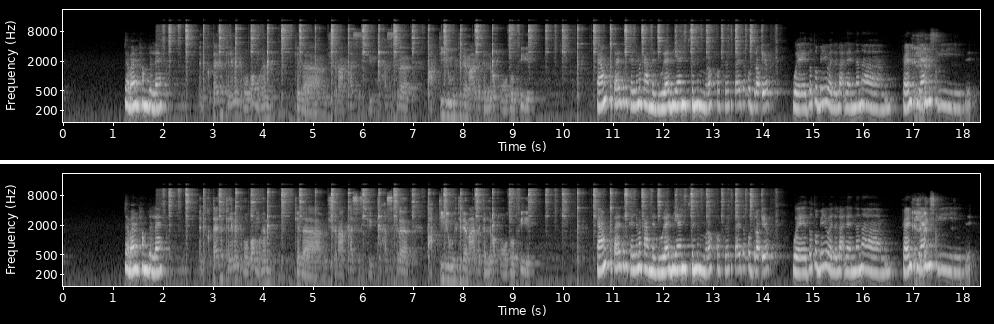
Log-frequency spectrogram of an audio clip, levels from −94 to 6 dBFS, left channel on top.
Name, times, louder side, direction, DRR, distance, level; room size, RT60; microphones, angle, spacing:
voice 1, 1.2-2.0 10.7-14.1 14.6-18.2, right 1 dB, 25° right, 2 dB, 0.9 m, -21 dB
sound 1, 1.9-2.8 3.1-8.6 8.9-10.3 10.6-14.3, left 1 dB, 5° left, 1.1 m, -26 dB
voice 2, 2.7-4.2 4.6-9.4 17.0-17.4, right 5 dB, 55° right, 5 dB, 2.5 m, -34 dB
16.0 x 7.9 x 9.6 m, 0.73 s
head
